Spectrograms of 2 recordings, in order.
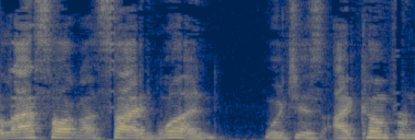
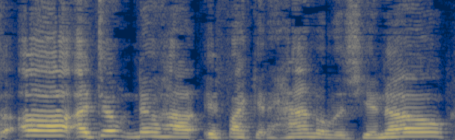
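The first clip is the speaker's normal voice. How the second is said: put-on Valley Girl voice; 5 semitones higher, 3 dB louder than usual. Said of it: "She goes".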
